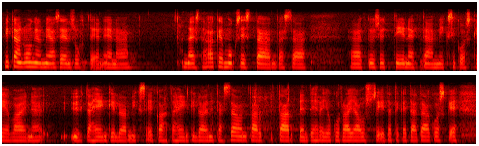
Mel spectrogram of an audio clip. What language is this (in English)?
Finnish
